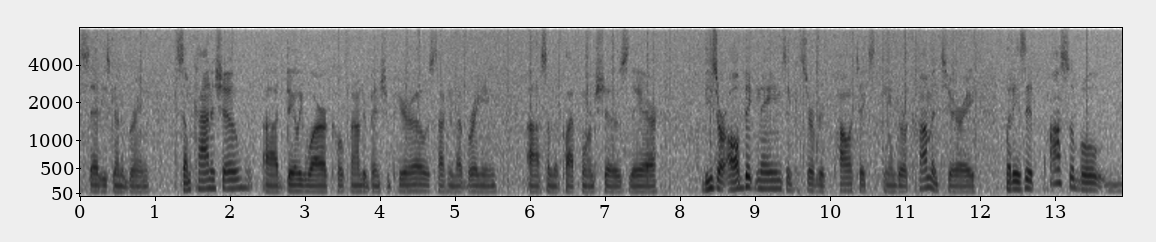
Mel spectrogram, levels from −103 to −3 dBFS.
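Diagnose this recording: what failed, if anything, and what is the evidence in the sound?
Nothing in the signal chain has failed: the speech sits about 14 dB above a room noise floor that belongs to the recording itself, and the content stops at 8 kHz, which fits the normal band limit of a wideband call codec on a call path that is working as intended.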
